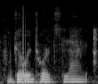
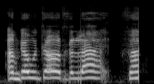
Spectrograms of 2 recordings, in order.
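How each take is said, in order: First: Said in the usual way. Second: High airy ghost floating away; mock ghost voice. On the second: Streamer playing a dying ghost, high and airy. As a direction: drift off toward the light as a ghost.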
